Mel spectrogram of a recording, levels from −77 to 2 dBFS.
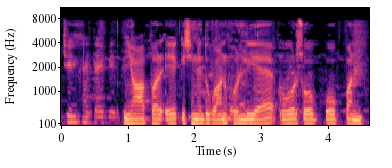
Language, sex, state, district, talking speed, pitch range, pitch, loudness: Hindi, male, Uttar Pradesh, Shamli, 155 wpm, 115-125 Hz, 120 Hz, -14 LUFS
